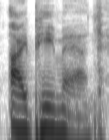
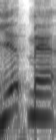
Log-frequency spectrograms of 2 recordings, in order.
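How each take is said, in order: First: The first part is said as two letters. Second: The first part is said as one syllable, 'yip'. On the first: This is how people here usually say it. The speaker calls it wrong. "Everybody over here says I P Man" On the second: This is how it is said in Chinese. The speaker calls it right. "in Chinese it's Yip Man"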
